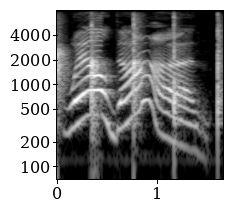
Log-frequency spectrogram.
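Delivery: loud cheer of "Well done". Pretend. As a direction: cheer like a fan at a basket. Cheering a basket.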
